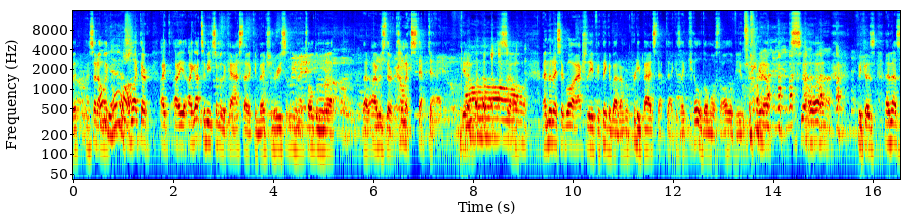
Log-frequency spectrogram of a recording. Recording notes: Listen to a Live recording of the Last Comic Shop Podcast from the recent 3 Rivers Comic Con in Pittsburgh PA! Thanks to 3 Rivers Comic Con for setting this live show up!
